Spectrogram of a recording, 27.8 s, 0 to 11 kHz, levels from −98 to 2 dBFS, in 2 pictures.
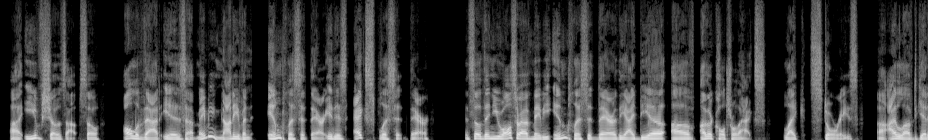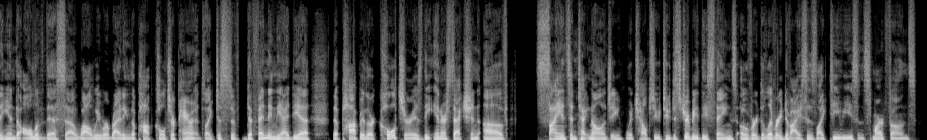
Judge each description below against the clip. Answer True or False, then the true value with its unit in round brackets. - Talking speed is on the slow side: False (175 wpm)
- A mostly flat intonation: False (4.1 semitones)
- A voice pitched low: True (120 Hz)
